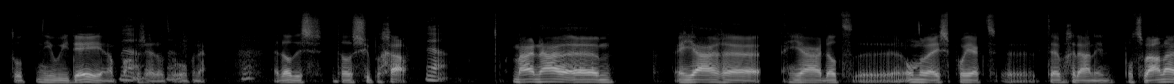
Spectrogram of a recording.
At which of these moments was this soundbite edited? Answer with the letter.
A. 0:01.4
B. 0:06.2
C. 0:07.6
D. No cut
C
